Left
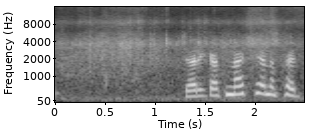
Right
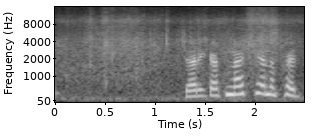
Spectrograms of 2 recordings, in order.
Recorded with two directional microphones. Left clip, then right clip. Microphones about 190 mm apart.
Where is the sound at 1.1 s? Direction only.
5° right (ahead or behind).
